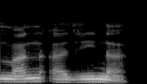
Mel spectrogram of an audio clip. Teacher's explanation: >> তাহলে এখানে নুন সাকিনের পরে হরুফে হালকি ছয়টি অক্ষর মত থেকে হামজা এসছে। তাই নুন সাকিনকে বিনা গুন্নায় জাহির করে পড়তে হবে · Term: ইজহার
